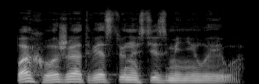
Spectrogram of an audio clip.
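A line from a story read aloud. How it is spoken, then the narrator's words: Muttered. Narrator (Russian): пробормотал Вест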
